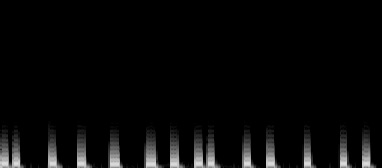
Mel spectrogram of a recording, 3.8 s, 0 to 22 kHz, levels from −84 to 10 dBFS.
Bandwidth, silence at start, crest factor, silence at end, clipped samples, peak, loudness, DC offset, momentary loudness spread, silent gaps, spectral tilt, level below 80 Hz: 0.6 kHz; 0 s; 10 dB; 0.15 s; under 0.1%; 0 dBFS; -13 LUFS; under 0.1%; 4 LU; 0.41-0.46 s, 0.71-0.76 s, 1.04-1.09 s, 2.60-2.65 s, 3.18-3.38 s; -18 dB/octave; -28 dBFS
